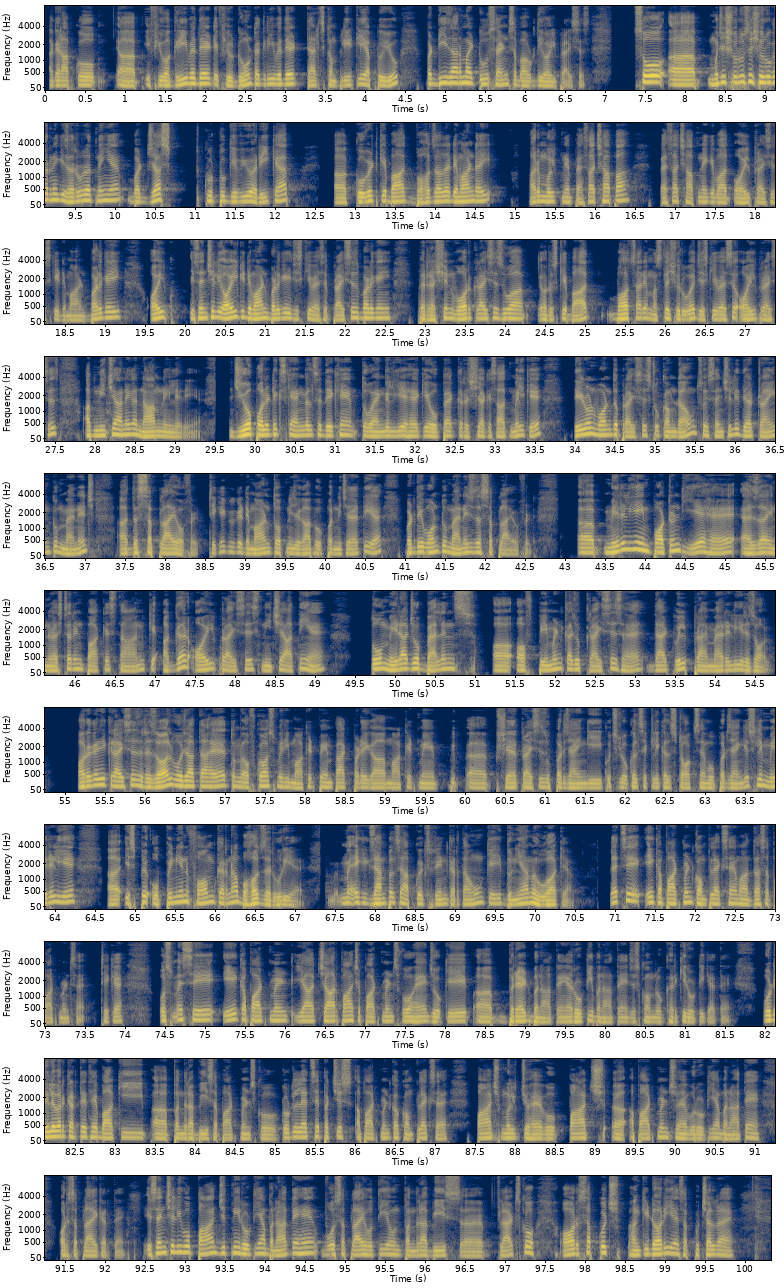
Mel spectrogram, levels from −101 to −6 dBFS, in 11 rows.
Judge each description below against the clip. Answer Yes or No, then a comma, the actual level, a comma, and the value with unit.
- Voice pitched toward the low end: Yes, low, 125 Hz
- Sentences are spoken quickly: Yes, fast, 215 wpm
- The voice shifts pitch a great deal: No, average, 4.3 semitones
